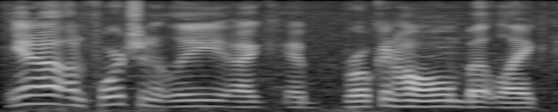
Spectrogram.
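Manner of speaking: ordinary delivery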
